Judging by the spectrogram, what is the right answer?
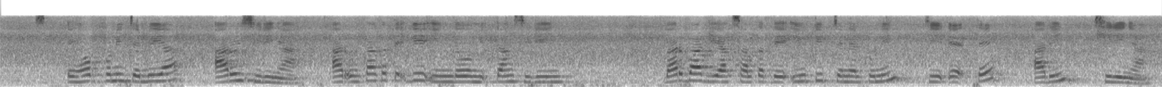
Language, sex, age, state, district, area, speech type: Santali, female, 45-60, West Bengal, Birbhum, rural, spontaneous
